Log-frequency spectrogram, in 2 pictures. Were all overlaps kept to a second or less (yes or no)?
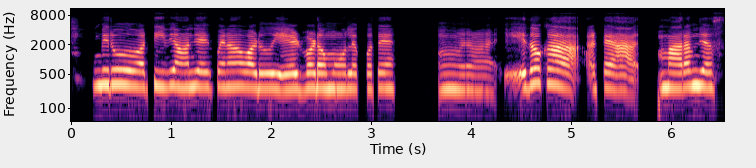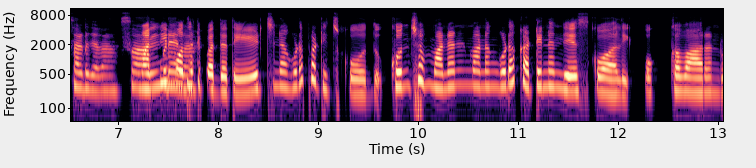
yes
